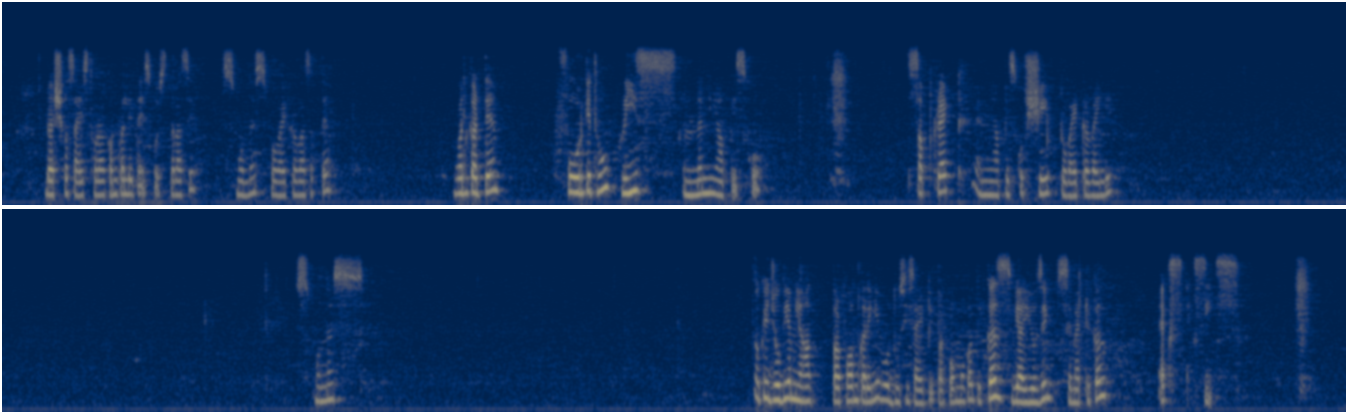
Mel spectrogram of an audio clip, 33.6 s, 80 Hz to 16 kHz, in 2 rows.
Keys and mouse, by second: 5.8 KP_1, 7.3 4, 9.1-10.4 drag, 10.4 ctrl+z, 11.3-12.9 middle drag, 13.3-17.9 middle drag, 18.1 middle click, 20.4-22.0 middle drag, 22.0-24.8 drag, 24.8-26.5 middle drag, 26.5-28.3 drag, 28.3 middle click, 31.1 click.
